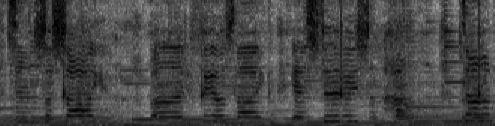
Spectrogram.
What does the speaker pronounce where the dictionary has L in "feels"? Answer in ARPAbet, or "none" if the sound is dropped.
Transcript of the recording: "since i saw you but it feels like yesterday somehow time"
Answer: L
